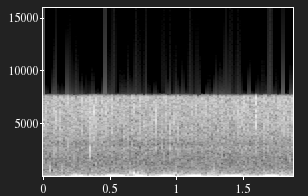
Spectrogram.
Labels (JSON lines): {"label": "biophony", "recorder": "SoundTrap 300"}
